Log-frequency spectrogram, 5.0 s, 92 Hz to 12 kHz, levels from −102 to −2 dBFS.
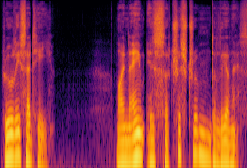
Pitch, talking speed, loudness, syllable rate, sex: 105 Hz, 120 wpm, -19 LUFS, 3.6 syllables/s, male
